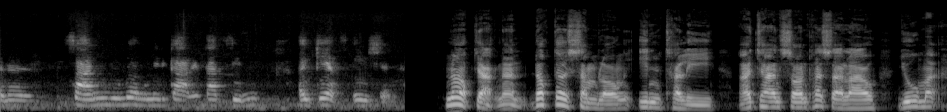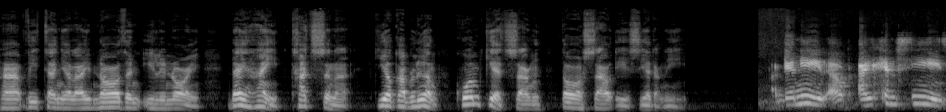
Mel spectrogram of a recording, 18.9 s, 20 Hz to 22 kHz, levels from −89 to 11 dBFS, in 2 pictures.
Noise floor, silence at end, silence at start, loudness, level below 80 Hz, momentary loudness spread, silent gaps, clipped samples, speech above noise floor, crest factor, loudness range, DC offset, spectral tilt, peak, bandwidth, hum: -78 dBFS; 0 s; 0 s; -24 LUFS; -74 dBFS; 14 LU; none; under 0.1%; 54 dB; 22 dB; 6 LU; under 0.1%; -4.5 dB/octave; -2 dBFS; 16 kHz; none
